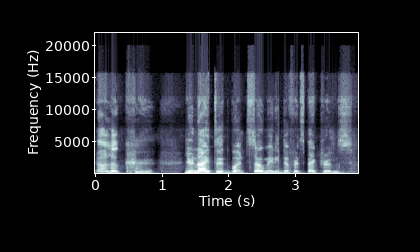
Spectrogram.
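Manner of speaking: high-pitched marvelling with a laugh breaking in; delighted mock-awe, swelling on "united"; acted wonder. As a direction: marvel out loud, pitched well up. Voices awe at seeing a rainbow.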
